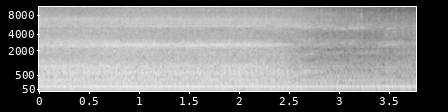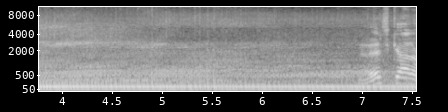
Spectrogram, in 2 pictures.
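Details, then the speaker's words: Repaired small two-stroke Chinese generator (1000 W peak, 850 W rated) after voltage adjustment, slightly over-volted, sticky linkage: steady buzzing drone holding even speed with fast regular beat; running smoothly. "a real narrow window of adjustment and I had to over volt it a little bit to get it to power anything"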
